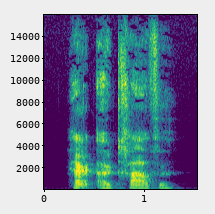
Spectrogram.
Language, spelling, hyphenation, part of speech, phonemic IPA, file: Dutch, heruitgave, her‧uit‧ga‧ve, noun, /ˈhɛrœytxavə/, Nl-heruitgave.ogg
- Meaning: new edition (e.g. of a book), re-release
